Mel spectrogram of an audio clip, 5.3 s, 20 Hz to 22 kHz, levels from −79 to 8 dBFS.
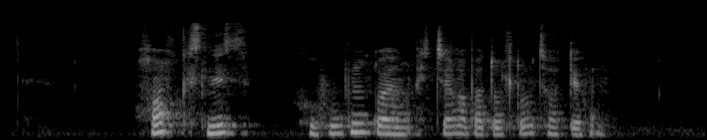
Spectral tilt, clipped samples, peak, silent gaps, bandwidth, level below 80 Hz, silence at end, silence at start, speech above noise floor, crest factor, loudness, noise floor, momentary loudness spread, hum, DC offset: -4.5 dB/octave; under 0.1%; -12 dBFS; none; 11.5 kHz; -82 dBFS; 0.75 s; 1.05 s; 38 dB; 22 dB; -34 LUFS; -72 dBFS; 12 LU; none; under 0.1%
